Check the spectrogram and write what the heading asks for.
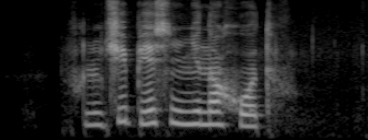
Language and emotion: Russian, neutral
